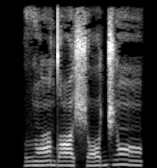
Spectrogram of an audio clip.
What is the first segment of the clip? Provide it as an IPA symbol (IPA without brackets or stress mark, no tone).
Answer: ð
